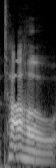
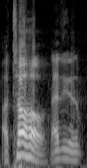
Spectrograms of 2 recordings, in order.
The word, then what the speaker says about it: Touhou: to entertain all the tahoe uh godzilla fans or whatever i think i've said that name wrong touhou that's the name um but yeah they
